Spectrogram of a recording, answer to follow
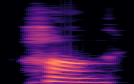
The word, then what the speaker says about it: Hong: So Joo-yun, Jooyun, Joo-hyun, Jooyun, Hong, Hong, like Hong Kong, Joo-yun Hong.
